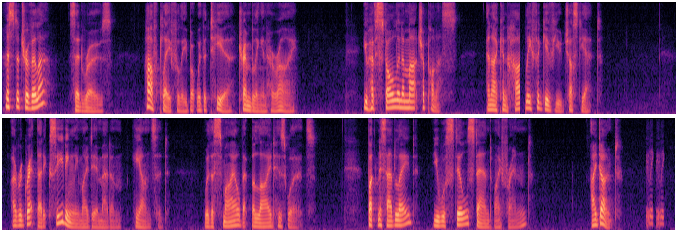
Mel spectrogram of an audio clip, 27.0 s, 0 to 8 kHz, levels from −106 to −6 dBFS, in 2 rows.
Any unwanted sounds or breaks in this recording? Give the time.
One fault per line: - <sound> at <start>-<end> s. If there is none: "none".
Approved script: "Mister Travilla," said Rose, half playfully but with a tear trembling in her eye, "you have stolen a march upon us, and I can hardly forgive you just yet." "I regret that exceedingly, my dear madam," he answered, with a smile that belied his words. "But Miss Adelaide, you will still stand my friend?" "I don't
- dropout at 10.3-10.5 s
- laugh at 26.4-26.7 s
